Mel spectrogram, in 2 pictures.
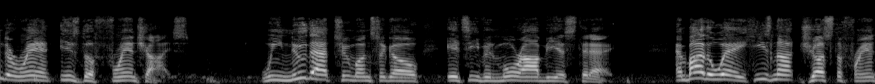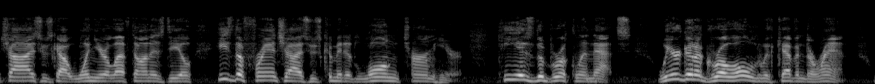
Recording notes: While driving back from the studio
